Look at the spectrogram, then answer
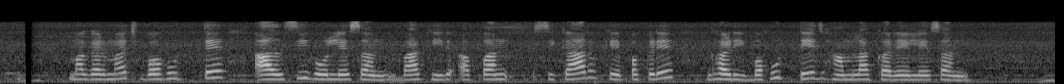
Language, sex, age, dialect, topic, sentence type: Bhojpuri, female, 18-24, Southern / Standard, agriculture, statement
